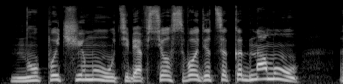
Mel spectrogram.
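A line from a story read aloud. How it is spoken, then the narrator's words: Agitated growl. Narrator (Russian): Зарычал он, заметно психуя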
